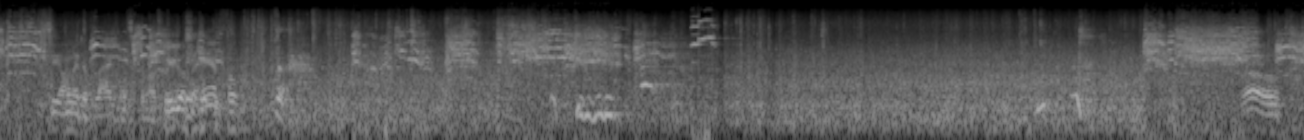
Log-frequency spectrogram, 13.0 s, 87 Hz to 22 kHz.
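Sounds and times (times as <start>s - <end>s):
gulls squawking: 0.0s - 7.6s, 11.0s - 13.0s
steady rushing hiss: 0.0s - 13.0s
wings flapping: 0.0s - 13.0s.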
